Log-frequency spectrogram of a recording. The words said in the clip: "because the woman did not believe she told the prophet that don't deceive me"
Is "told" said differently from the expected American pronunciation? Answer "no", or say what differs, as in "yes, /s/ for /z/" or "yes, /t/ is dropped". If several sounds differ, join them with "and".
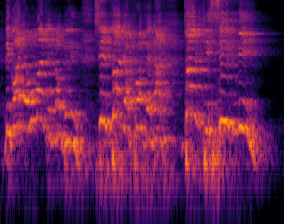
yes, /l/ is dropped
